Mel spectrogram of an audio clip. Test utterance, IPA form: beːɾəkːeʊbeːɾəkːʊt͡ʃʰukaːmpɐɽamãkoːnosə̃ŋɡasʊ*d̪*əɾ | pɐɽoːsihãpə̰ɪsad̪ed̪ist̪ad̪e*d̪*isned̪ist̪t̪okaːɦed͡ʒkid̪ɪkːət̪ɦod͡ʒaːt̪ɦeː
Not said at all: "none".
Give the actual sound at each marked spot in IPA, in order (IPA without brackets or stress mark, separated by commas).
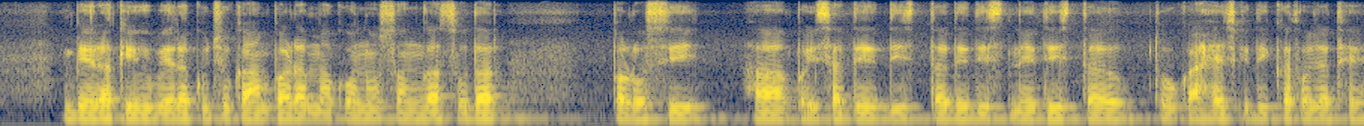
d̪, d̪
